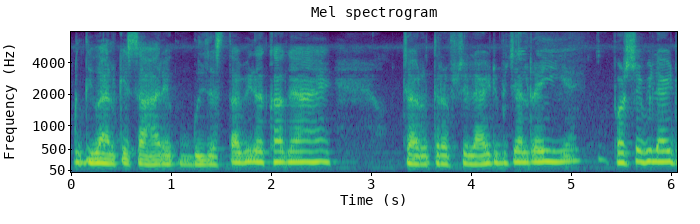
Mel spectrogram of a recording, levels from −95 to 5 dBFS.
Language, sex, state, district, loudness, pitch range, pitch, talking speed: Hindi, female, Haryana, Jhajjar, -14 LUFS, 175-225 Hz, 220 Hz, 210 wpm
